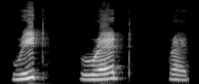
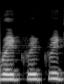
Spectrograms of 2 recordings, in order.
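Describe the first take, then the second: First: The first word differs from the other two. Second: All three words are pronounced the same way. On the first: The speaker calls it right. "walaupun penulisannya sama, tapi pengucapannya berbeda" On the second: The speaker calls it wrong.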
